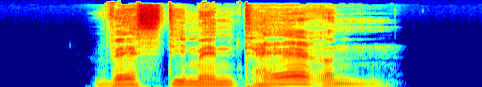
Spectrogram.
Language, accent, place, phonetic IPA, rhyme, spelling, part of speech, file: German, Germany, Berlin, [vɛstimənˈtɛːʁən], -ɛːʁən, vestimentären, adjective, De-vestimentären.ogg
- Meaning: inflection of vestimentär: 1. strong genitive masculine/neuter singular 2. weak/mixed genitive/dative all-gender singular 3. strong/weak/mixed accusative masculine singular 4. strong dative plural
